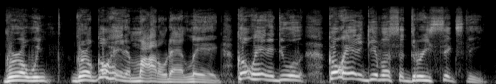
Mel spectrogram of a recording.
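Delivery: mock hype with a whooping high finish; hammed-up hype girl. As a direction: ham it up like a fan hyping her model walk.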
